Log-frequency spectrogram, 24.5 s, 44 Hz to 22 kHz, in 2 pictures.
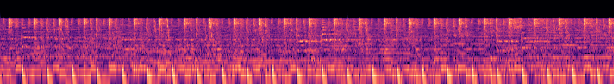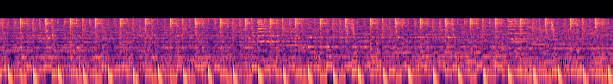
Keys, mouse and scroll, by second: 0.5-1.4 typing, 1.0 click, 1.6 click, 5.9 b, 6.4 z, 6.9 click, 8.6 ctrl+z, 10.0-11.1 typing, 10.1 click, 10.5 click, 10.9 click, 11.3 click, 12.4 v, 12.6 click, 12.8 Up, 13.1 Right, 13.6 click, 14.0 space, 14.1 click, 15.1 =, 15.2 click, 15.4 Right, 16.5 Up, 16.9 ctrl+z, 16.9 ctrl+z, 16.9 typing, 17.8 Up, 18.6 click, 18.9 Right, 19.5 click, 19.7 Left, 20.2 a, 20.5 Left, 21.1 click, 21.3 Right, 21.8 click, 22.3 click, 23.4 v, 23.7 click, 24.4 a.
